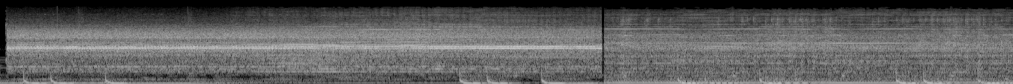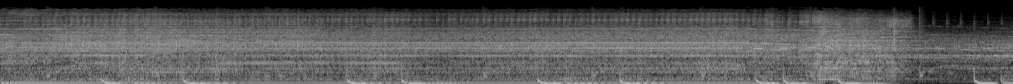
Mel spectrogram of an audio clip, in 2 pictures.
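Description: Steady mechanical whirring with faint clicks from the table saw's screw-driven blade lift as the blade, tilted to 45 degrees, is raised through the table slot. The sound changes abruptly about six seconds in.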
